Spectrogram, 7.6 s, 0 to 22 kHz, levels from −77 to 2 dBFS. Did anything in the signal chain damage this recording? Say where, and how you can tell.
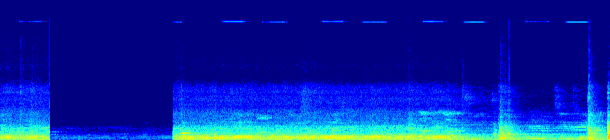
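Yes. At 0.33–0.35 s and again at 6.35–6.37 s, a driver or buffer stage produced a repeated buffer. The same slice of about 11.6 ms plays twice more with hard joins, which fits a 512-sample buffer. The result is a brief buzzy stutter rather than a dropout, because nothing is skipped.

From 0.61 to 2.16 s, one channel is inverted. On a mono sum the centred content drops by about 28 dB, leaving only a faint difference signal. That residue distinguishes it from a fade or mute. The likely stage is analogue wiring with one leg's polarity swapped.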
